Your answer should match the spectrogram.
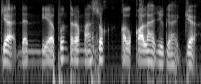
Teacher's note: Ja. Nah, dan ja ini termasuk syiddah, dia tertahan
